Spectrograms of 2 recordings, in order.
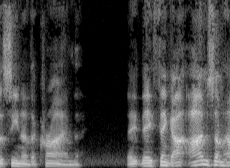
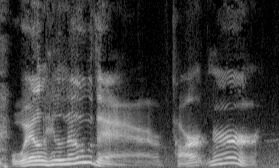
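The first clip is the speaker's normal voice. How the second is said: laid-on put-on working-class voice, swooping pitch; 3 semitones higher than usual. Told to put on another voice to stay in character, a player tries a blue-collar voice. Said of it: "Really amping up the blue collar".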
